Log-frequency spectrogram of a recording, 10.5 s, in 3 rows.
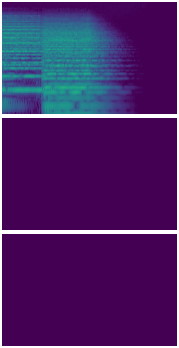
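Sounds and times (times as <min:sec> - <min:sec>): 
strings: 0:00.0 - 0:02.5.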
